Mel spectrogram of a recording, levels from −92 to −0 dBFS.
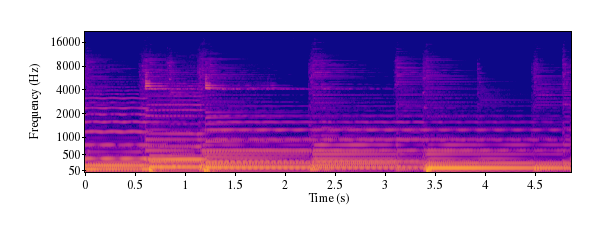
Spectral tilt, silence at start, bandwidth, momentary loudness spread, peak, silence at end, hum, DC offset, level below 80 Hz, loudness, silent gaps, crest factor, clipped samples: -8.5 dB/octave; 0 s; 9.6 kHz; 11 LU; -14 dBFS; 0 s; none; under 0.1%; -38 dBFS; -30 LUFS; none; 16 dB; under 0.1%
